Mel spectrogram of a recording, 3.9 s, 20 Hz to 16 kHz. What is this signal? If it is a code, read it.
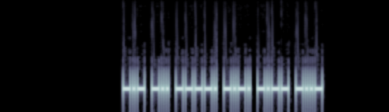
Morse code, heard as a keyed tone, about 50 wpm, 700 Hz. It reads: KD9CYX
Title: USA Call Signs Repeated 3x 50wpm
